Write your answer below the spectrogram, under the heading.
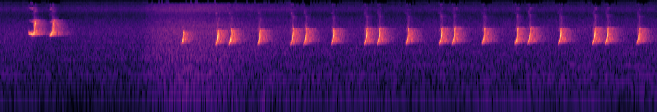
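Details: Calling female rain quail, from a mixed quail call recording used by hunters: two higher notes, a short gap, then a long run of sharp, high, clipped notes, often paired, repeated roughly every second.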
